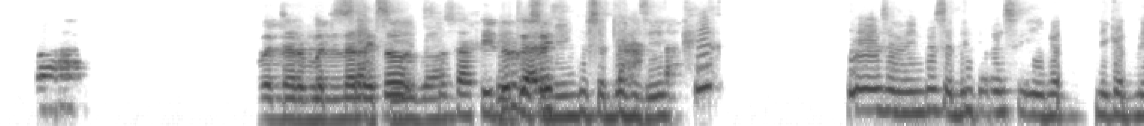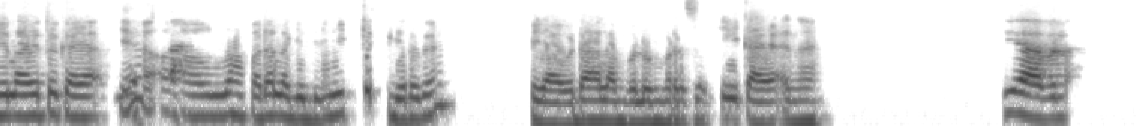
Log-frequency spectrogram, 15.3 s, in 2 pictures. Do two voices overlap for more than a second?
Yes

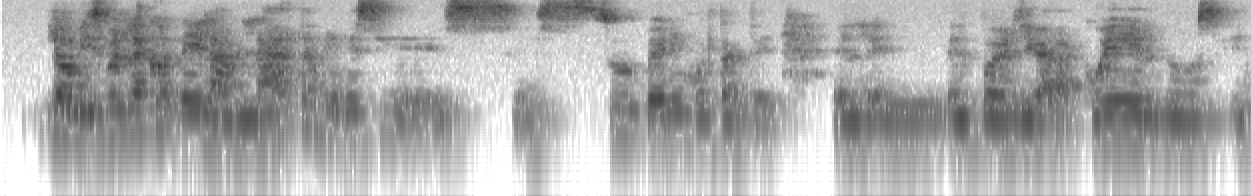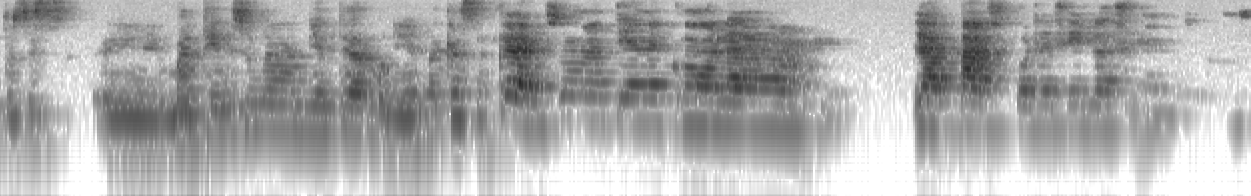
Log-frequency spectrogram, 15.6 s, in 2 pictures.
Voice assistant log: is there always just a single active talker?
Yes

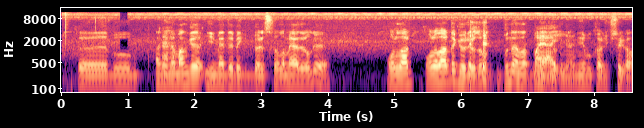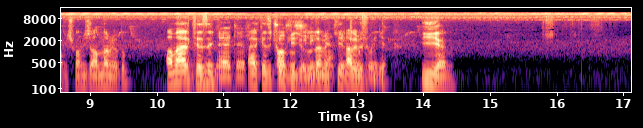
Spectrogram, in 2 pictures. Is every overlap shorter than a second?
No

